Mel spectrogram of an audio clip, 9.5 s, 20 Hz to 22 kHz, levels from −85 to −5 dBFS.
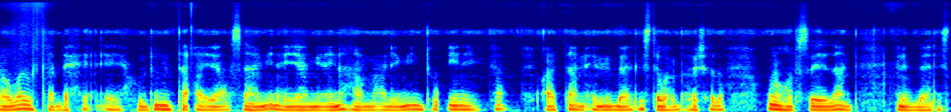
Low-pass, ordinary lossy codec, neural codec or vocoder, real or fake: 19.8 kHz; none; autoencoder, 48 kHz, 32 numbers a frame, DAC-VAE, trained on Japanese speech; fake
